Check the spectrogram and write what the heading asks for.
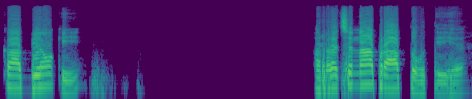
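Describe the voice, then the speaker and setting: A man's voice: a little high, animated, slow pace, dry recording, poor audio. A man teaching a classroom lecture, asking questions and answering them himself, addressing students as beta and slipping into rural dialect for examples. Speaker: coaching teacher.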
